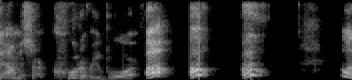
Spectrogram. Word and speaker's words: charcuterie: You say, I'm a charcuterie board.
